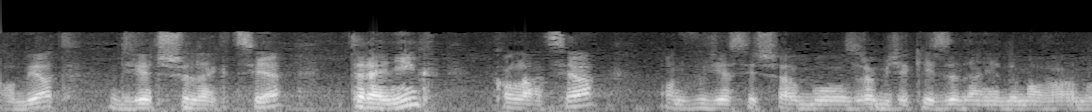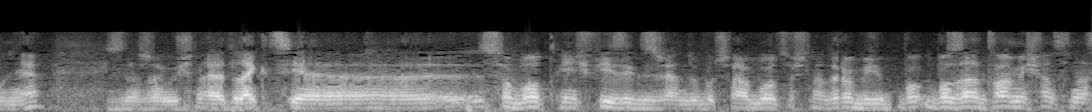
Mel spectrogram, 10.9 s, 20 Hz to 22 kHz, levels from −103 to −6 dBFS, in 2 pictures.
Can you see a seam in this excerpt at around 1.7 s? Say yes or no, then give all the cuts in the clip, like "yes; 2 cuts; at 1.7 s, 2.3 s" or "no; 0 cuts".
no; 3 cuts; at 6.0 s, 8.2 s, 9.9 s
